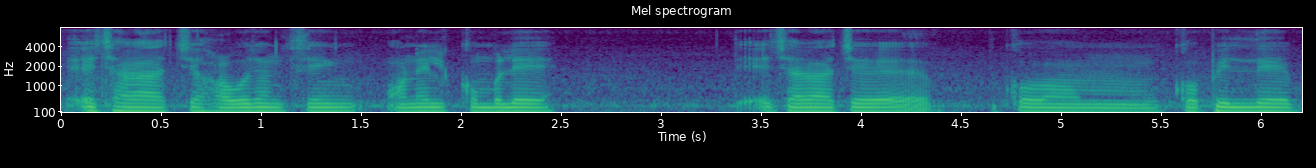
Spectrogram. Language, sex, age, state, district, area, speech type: Bengali, male, 18-30, West Bengal, Purba Bardhaman, urban, spontaneous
